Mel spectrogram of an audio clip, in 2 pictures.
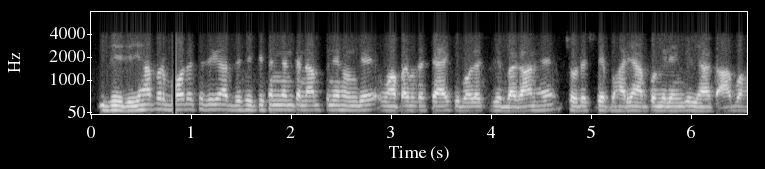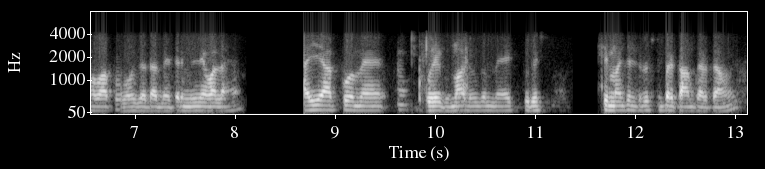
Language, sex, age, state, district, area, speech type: Urdu, male, 18-30, Bihar, Purnia, rural, conversation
